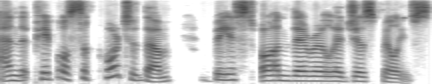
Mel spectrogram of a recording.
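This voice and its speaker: A woman with a Scottish accent, fairly low in pitch and lively in intonation, on a very clean recording with a silent background and a dry, close sound with no echo. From Scotland. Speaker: diversity and inclusion expert. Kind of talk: interview.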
